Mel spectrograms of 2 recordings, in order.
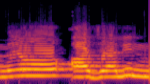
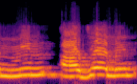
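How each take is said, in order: First: The n sound is not pronounced clearly. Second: The n sound is pronounced clearly and separately. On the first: The speaker calls it wrong. "इसको म्यो अजलिन नहीं कह सकते" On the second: The speaker calls it right. "इजहार होगा"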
